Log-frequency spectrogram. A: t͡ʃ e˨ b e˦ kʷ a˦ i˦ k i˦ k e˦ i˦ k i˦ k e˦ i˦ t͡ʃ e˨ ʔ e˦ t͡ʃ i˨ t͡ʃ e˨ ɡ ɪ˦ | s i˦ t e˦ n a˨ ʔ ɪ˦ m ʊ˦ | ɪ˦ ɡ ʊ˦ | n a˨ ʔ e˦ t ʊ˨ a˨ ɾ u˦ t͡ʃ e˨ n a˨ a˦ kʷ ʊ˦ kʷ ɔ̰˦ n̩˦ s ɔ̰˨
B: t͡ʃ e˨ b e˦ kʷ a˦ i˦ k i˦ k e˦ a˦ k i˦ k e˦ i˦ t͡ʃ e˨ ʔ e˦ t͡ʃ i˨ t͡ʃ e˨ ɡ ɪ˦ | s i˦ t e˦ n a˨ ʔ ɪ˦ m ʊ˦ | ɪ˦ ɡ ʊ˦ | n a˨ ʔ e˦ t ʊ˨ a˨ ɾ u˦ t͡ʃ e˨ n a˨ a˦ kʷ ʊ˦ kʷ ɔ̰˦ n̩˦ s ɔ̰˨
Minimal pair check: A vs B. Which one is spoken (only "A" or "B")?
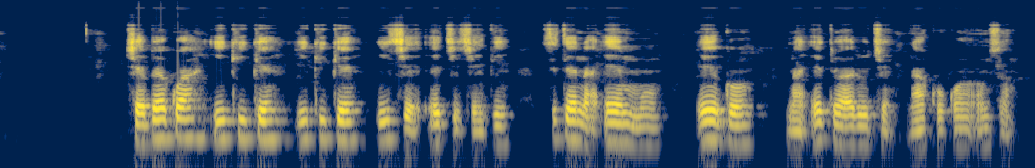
A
